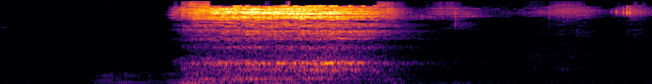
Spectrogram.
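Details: Pero snoring with a single loud, rasping snort, asleep in a quiet room after an exhausting day.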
